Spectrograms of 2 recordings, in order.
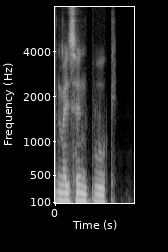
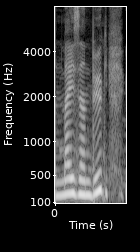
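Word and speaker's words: Meysenbug: Je crois que la prononciation se fait à l'allemande, hein. Malvida von Meisenbuch, une européenne du 19e siècle, et publié donc aux éditions Bartilla.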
